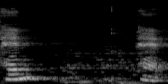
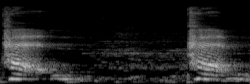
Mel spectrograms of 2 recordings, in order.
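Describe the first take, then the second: First: "pen" as a short toned Vietnamese syllable; Vietnamese-style mispronunciation. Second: "pen" with puffed p, short e, humming n; English sound-by-sound model. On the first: Teacher showing how Vietnamese usually read "pen", Vietnamese-style. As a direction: say "pen" the Vietnamese way, without a drawn-out nasal ending. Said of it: "Từ này chúng ta hay đọc trong tiếng Việt". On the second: Teacher spelling out sounds for children, correct English "pen". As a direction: let "pen" ring out on its nasal n, English-style. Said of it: "cùng đánh vần từng âm tiết".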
